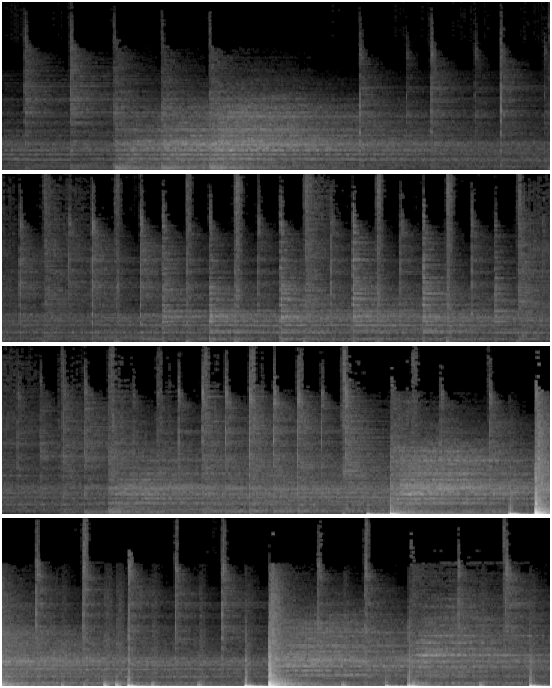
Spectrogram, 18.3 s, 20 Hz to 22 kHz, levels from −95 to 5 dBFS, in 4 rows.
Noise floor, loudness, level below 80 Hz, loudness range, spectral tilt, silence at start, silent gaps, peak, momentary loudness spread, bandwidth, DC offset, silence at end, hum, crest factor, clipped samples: -55 dBFS; -28 LUFS; -34 dBFS; 20 LU; -5.5 dB/octave; 0.95 s; none; 0 dBFS; 23 LU; over 20 kHz; under 0.1%; 0 s; none; 28 dB; under 0.1%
